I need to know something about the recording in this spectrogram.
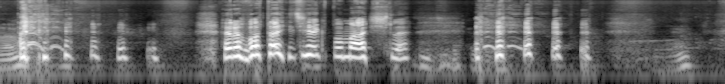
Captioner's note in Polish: śmiech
